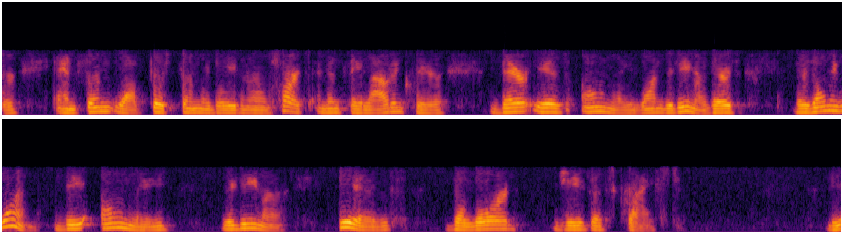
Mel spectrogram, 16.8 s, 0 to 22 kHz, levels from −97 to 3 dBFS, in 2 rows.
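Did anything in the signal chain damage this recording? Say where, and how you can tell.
Yes, tandem speech coding at the codec stage throughout: the speech is rough and warbly, with nothing above 3.6 kHz. That fits roughly four speech codecs re-encoding each other's output.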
